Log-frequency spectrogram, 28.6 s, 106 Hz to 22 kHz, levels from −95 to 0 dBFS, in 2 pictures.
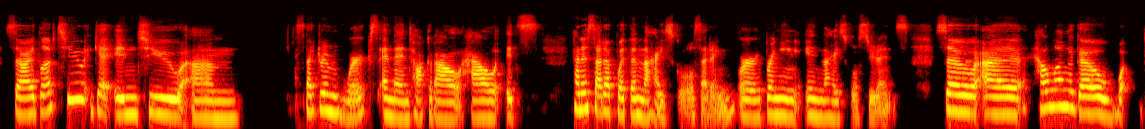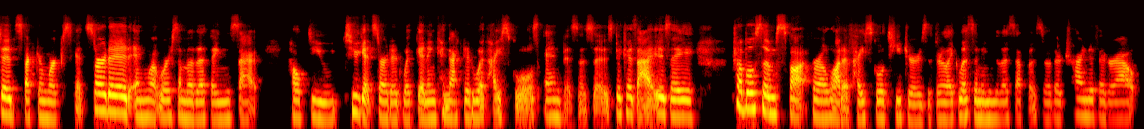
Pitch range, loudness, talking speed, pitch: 165-205 Hz, -29 LUFS, 185 wpm, 180 Hz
